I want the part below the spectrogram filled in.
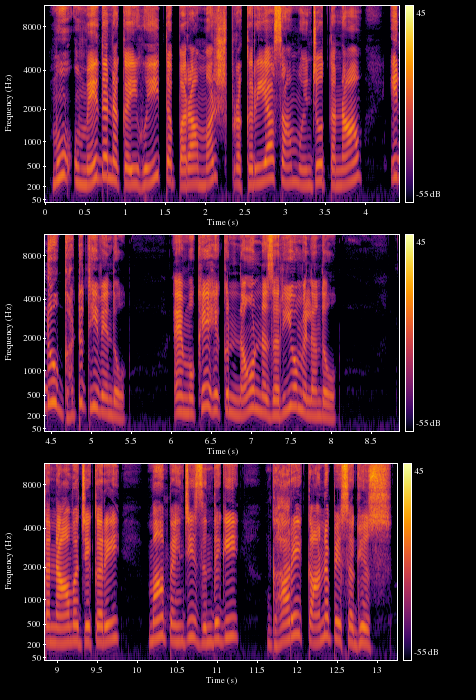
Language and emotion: Sindhi, surprised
